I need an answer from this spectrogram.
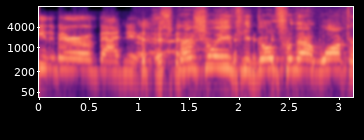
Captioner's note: laughs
